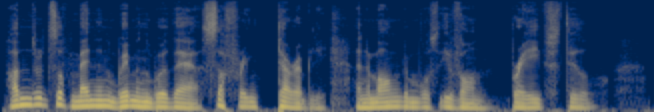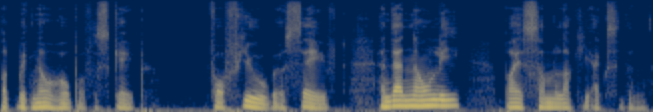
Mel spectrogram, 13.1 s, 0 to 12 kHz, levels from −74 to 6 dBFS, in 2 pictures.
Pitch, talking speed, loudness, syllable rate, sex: 100 Hz, 150 wpm, -19 LUFS, 4.9 syllables/s, male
